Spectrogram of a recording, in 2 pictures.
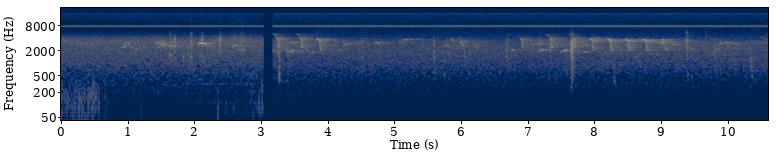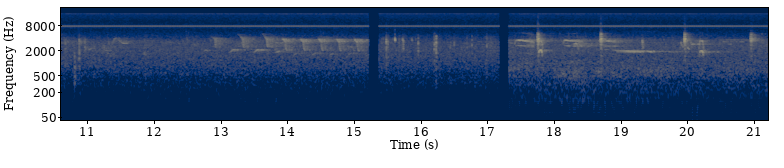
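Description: Outdoor ambience with several wild birds singing and chirping in short trills and calls, over a thin steady high tone. A low rumble sits under the first few seconds, and the sound cuts out briefly three times.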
